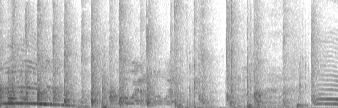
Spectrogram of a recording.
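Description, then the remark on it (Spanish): A burst of hand clapping from a small group at the end of a party game, quick and uneven, with excited voices whooping and talking over the applause throughout. “¡Aplauso!”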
